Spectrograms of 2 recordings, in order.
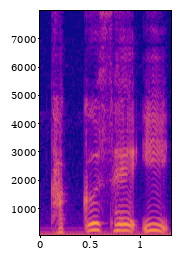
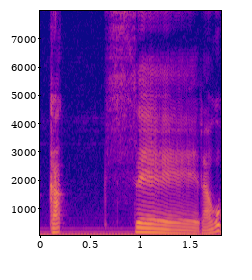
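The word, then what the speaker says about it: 学生: 각세라고 발음하셔야 돼요. 이 각세, 요 한자어에는 장음화 현상, 초금화 현상 두 발음 법칙이 적용이 됩니다. 세이가 아니라 세를 길게 발음하셔야 돼요. 그래서 각세라고 발음하시는 거 주의해 주시고요.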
